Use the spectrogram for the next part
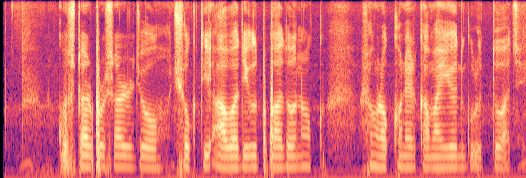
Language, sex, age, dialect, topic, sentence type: Bengali, male, 25-30, Rajbangshi, agriculture, statement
